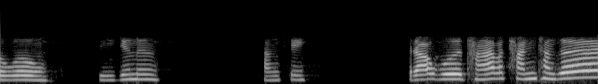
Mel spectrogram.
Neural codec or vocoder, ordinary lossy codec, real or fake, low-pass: none; none; real; 3.6 kHz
